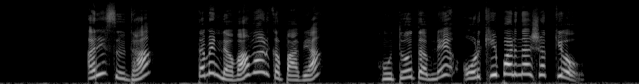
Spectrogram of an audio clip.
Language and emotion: Gujarati, surprised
